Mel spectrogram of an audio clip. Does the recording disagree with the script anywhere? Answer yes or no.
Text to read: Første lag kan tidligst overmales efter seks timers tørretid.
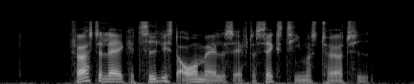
no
